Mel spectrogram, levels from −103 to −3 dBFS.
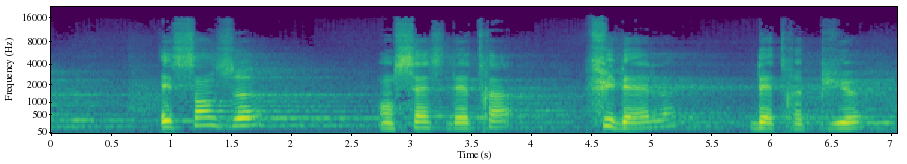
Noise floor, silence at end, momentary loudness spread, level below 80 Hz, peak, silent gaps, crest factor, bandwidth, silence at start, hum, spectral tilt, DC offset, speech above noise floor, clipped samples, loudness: -41 dBFS; 0 s; 22 LU; -64 dBFS; -2 dBFS; none; 22 dB; 16.5 kHz; 0 s; none; -4 dB/octave; under 0.1%; 21 dB; under 0.1%; -21 LUFS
